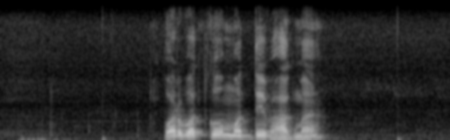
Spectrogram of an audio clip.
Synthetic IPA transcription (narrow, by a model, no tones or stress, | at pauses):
pʌrbʌt̪komʌd̪ʱjʌbʱaɡma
